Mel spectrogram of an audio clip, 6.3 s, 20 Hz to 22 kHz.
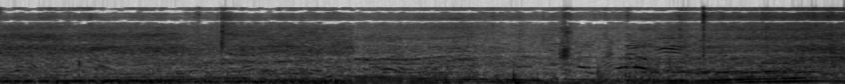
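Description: Off-road 4x4's engine working hard through deep mud, its revs swinging up and down and climbing again near the end.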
